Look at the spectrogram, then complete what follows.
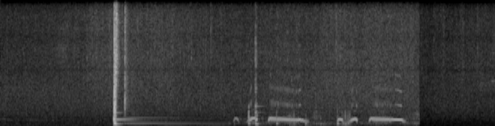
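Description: A single sharp shot from a PCP air rifle, with a brief ringing after it. About two seconds later a dove coos twice, each coo a couple of short notes followed by a longer note that falls at the end. The sound cuts off abruptly near the end.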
